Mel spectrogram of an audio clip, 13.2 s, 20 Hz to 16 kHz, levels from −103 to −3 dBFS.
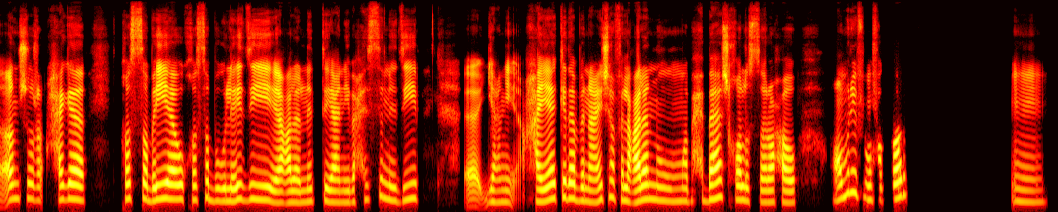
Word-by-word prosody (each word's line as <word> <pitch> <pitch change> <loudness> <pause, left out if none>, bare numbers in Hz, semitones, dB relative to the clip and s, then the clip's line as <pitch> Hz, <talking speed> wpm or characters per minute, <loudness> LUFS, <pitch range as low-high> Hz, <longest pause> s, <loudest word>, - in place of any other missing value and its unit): أنشر 255 -1 -3
حاجة 240 -1 +2 0.4
خاصة 255 +1 -1
بيَّ 250 +3 +6
وخاصة 245 +1 -4
بولادي 225 0 +1
على 190 +1 +3
النت. 210 +4 -9
يعني 195 -2 -1
باحِس 240 +7 -9
إن 245 -6 -7
دي 255 +5 -3 0.6
آآ، - - -2
يعني 200 -2 -5
حياة 215 +5 +4
كده 275 -2 +2
بنعيشها 225 +3 +1
في 255 - -13
العلن، 230 +4 +5
وما 215 -1 -8
باحبهاش 250 +6 +2
خالص 235 -3 -2
صراحة، 195 -1 -1 0.5
وعمري 310 +10 -1
ما 240 - -5
فكَّرت 245 +5 -1 1.3
إمم، 200 -2 -10
230 Hz, 120 wpm, -24 LUFS, 205-250 Hz, 1.3 s, بيَّ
